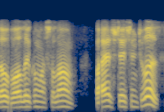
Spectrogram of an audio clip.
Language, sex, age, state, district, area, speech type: Kashmiri, male, 30-45, Jammu and Kashmir, Srinagar, urban, conversation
